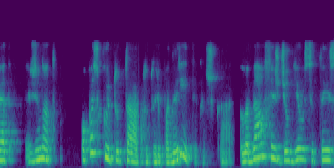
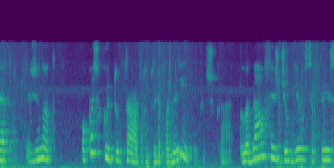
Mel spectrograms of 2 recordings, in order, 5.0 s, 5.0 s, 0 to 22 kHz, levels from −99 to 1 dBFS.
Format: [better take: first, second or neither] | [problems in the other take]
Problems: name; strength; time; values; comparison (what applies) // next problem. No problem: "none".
first | background sound (Wind); 13 dB below the speech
